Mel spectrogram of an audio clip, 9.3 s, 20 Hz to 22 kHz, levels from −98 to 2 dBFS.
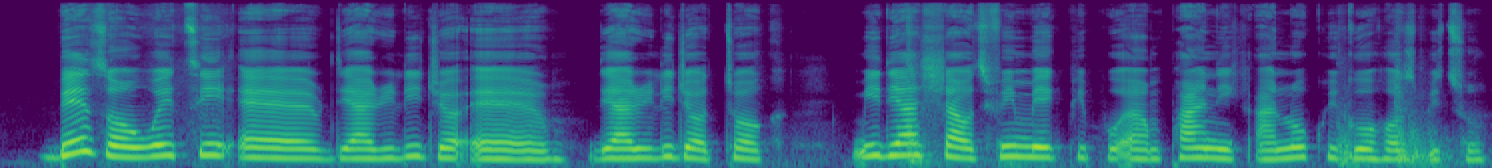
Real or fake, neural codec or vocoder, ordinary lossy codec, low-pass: real; none; none; none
